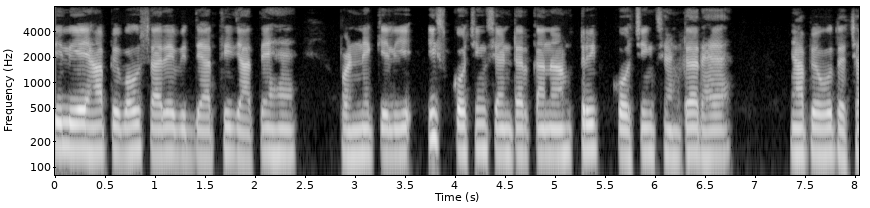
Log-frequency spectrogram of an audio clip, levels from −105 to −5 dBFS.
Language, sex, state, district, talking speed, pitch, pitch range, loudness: Hindi, male, Bihar, Jahanabad, 200 wpm, 145 Hz, 140-150 Hz, -24 LUFS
